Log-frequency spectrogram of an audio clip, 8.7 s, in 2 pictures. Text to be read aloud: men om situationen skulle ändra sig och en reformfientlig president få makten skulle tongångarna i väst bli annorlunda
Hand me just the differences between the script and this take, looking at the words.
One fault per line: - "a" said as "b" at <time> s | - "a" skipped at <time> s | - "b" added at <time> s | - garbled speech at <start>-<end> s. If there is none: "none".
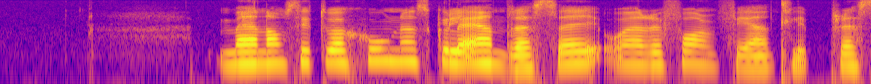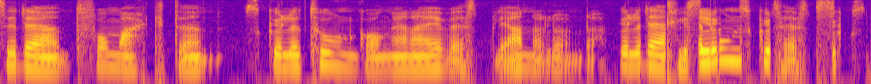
- garbled speech at 7.4-8.7 s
